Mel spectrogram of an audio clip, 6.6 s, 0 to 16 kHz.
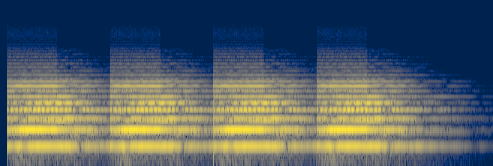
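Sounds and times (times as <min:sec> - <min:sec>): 
slow warning siren with reverb: 0:00.1 - 0:06.2.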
